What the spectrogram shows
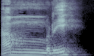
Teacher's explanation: amrih mim sukun bertemu dengan huruf ro bacaan izhar syafawi dibaca jelas amrih waqaf h-nya dibaca sukun Karena wakaf dan wakafnya pendek tidak ada tanda panjangnya.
